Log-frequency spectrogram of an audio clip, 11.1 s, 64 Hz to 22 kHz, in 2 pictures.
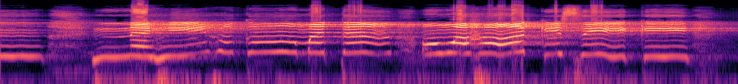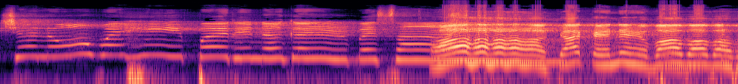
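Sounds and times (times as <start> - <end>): woman singing unaccompanied: 0.0 - 9.1.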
